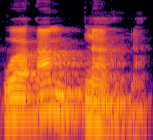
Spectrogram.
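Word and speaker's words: وَأَمْنًا: Amna wa Amna Nah di sini juga ada fathatain ya fathatain atau tanwin ini kita barusan bacanya wa Amna nanya di sini dibaca Dua Har du dua harakat karena fathatainnya ini kita berhenti di sini jadi wa amnan sekali lagi ini tulisannya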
